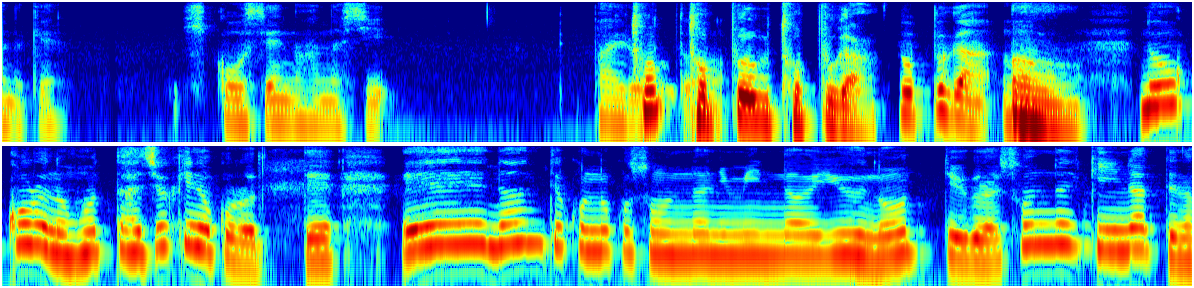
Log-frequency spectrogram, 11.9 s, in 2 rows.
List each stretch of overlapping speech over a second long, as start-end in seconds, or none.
none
